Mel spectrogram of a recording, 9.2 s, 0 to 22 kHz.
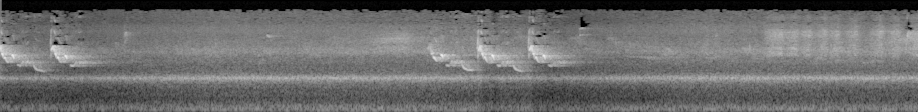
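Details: Massed periodical cicadas, 2021 emergence following 17 years underground, a constant steady buzz throughout, broken over by paired descending bird chirps near the start and again around the fifth second.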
